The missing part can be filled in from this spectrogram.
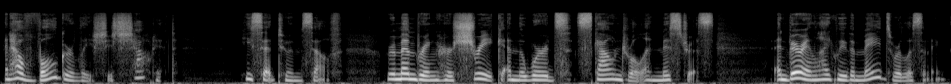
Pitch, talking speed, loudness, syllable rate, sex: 215 Hz, 150 wpm, -19 LUFS, 5.2 syllables/s, female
